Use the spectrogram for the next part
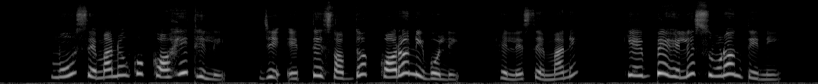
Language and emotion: Odia, sad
